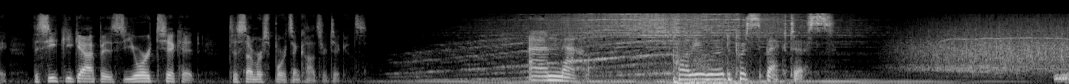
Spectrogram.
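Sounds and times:
speech: 0:00.0 - 0:03.8, 0:05.3 - 0:08.4
applause: 0:08.9 - 0:10.6.

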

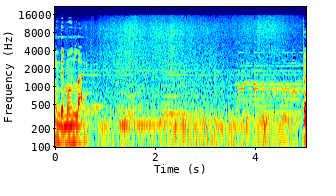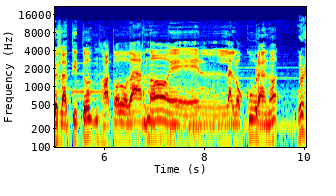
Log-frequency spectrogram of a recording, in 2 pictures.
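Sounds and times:
speech: 0:00.0 - 0:01.5, 0:05.0 - 0:10.0
waves breaking with a rumble: 0:00.0 - 0:07.4.

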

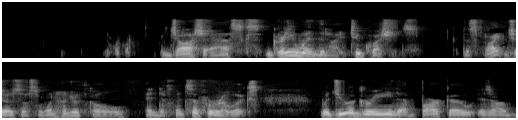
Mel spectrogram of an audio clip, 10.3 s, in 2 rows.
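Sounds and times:
person sipping coffee: 0:01.0 - 0:01.4
gulping swallow: 0:01.0 - 0:01.5
speech: 0:01.0 - 0:10.2.

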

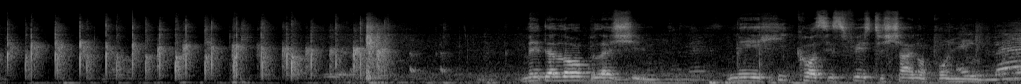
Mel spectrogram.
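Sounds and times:
crowd clapping: 0:00.0 - 0:04.6
speech: 0:05.3 - 0:06.7, 0:07.3 - 0:10.1.

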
